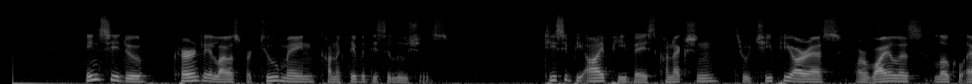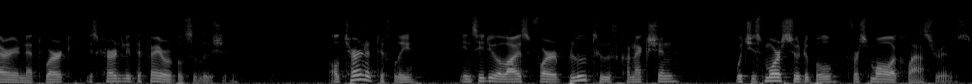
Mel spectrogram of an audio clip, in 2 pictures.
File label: Narration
